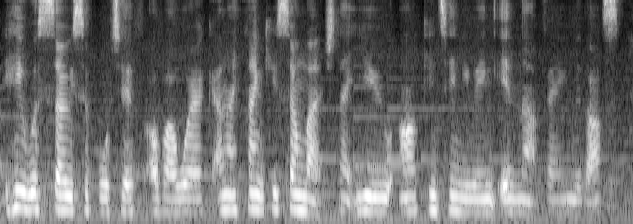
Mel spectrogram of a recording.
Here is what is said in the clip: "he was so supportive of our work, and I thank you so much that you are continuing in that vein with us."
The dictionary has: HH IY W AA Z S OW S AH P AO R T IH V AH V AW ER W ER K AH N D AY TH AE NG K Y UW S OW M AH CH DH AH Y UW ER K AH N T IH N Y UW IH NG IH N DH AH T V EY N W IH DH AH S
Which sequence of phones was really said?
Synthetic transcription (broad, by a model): HH IY W AA Z S OW S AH P AO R T IH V AH V AW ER W ER K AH N AY TH AE NG K Y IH S OW M AH CH DH AH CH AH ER K AH N T IH N Y UW IH NG IH N DH AH T F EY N W IH DH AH S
